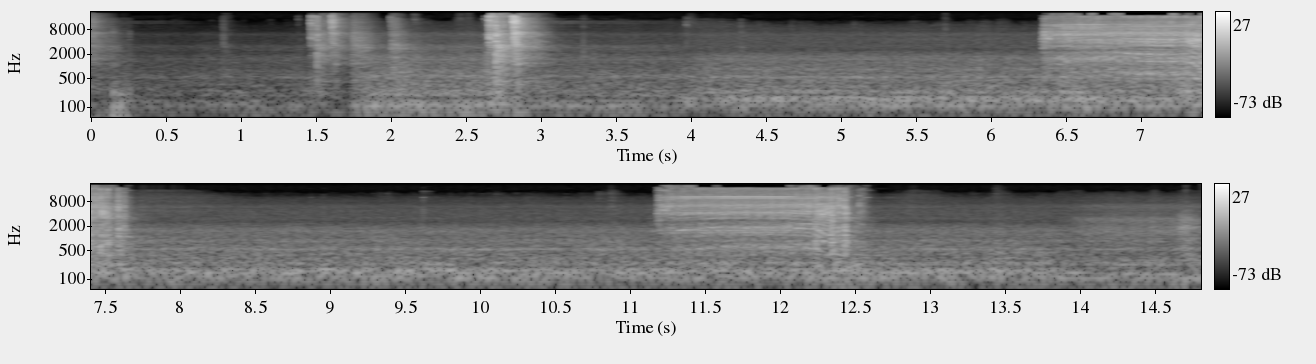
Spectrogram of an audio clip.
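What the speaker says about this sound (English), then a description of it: "I'm going to screw this entire thing together to really strengthen everything up" Screws being driven into a wooden bucket planter frame, two whirring power-driver bursts of about a second each, preceded by a couple of sharp knocks and clacks over a faint room hum.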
